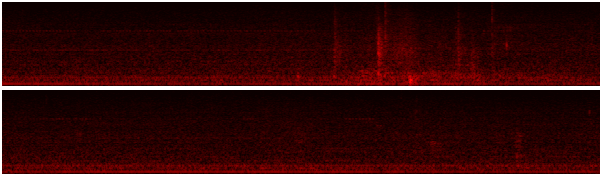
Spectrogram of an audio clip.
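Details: A low electrical hum in a quiet indoor room, with a brief burst of rustling and clicks near the middle and no animal calls.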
